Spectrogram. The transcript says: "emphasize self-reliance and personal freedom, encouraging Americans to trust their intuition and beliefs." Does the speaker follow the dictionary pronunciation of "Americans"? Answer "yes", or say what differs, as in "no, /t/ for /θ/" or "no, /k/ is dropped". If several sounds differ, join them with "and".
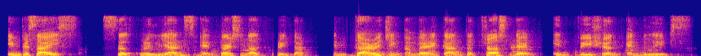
no, /z/ is dropped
